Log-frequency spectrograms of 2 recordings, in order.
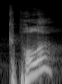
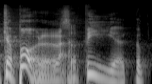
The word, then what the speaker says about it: Coppola: Is it Coppola? How do you pronounce their last name?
